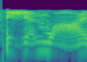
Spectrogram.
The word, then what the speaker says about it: Genois: George Genois is how we pronounce his name.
